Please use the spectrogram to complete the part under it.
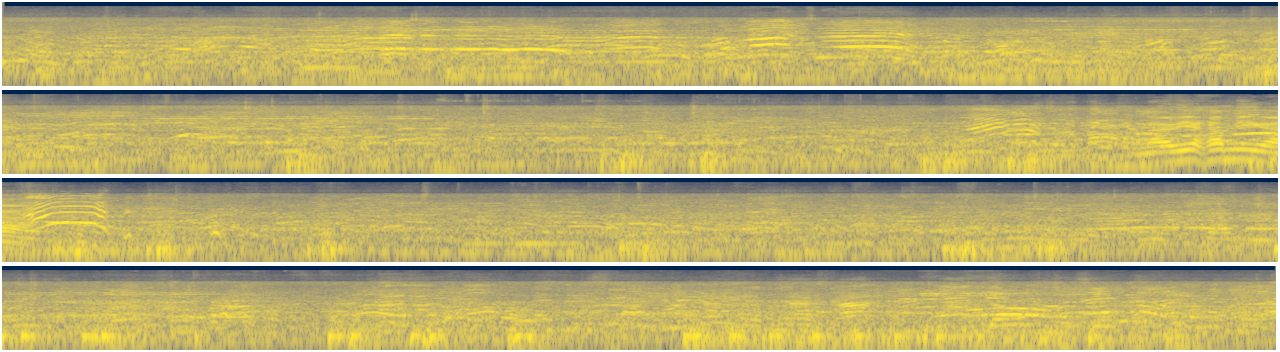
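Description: A crowd of children and adults chatters and calls out outdoors.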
